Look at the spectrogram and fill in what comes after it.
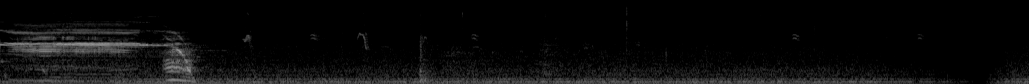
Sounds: elk bugling

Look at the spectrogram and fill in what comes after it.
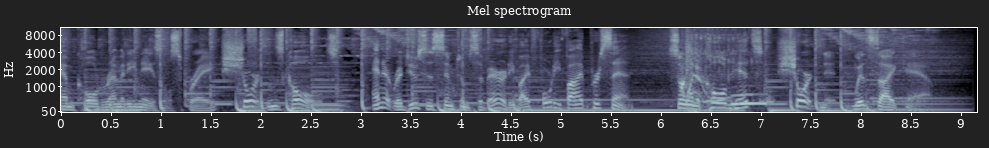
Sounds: music
speech

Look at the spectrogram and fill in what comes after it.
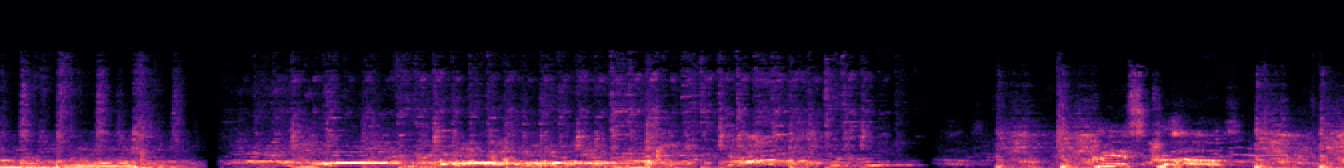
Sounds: music
speech

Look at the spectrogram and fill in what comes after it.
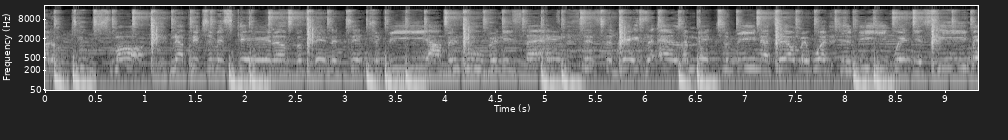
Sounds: music

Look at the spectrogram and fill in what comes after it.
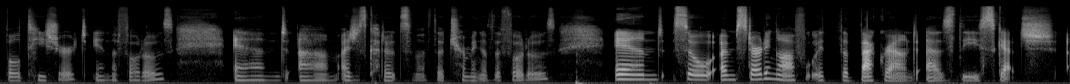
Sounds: speech

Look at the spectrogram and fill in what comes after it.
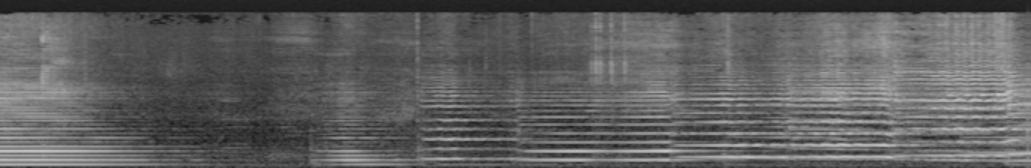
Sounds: bowed string instrument
cello
double bass

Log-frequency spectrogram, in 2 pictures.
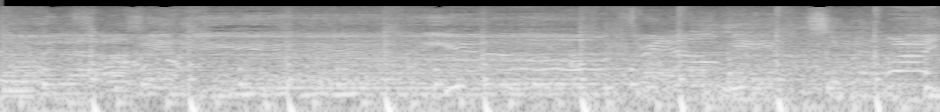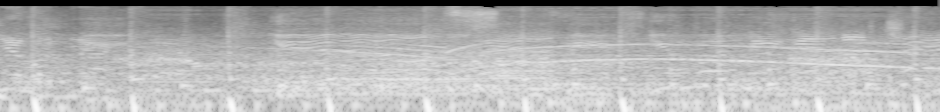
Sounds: emergency vehicle
police car (siren)
siren

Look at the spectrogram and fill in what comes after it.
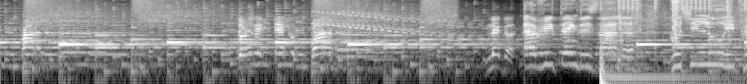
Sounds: pop music
funk
music

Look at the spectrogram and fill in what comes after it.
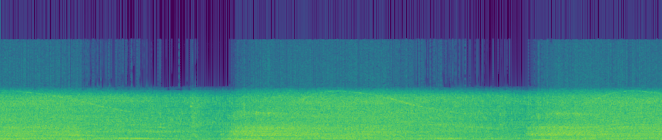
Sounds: truck
motor vehicle (road)
vehicle

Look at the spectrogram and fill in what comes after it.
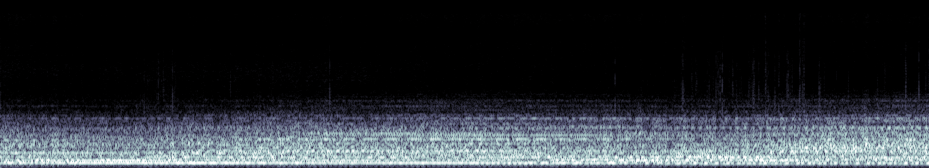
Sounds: playing gong

